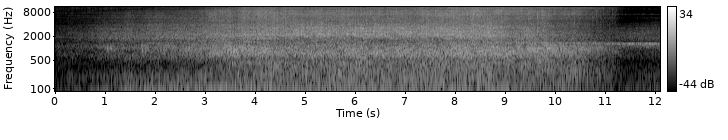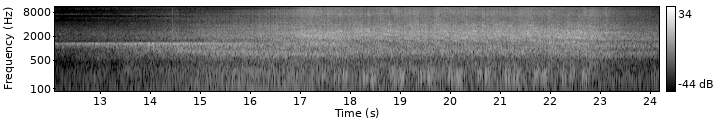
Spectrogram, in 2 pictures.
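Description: Two trains passing through at speed, one after the other. First a Frecciarossa 1000 (ETR 400) high-speed electric train rushes by, its sound swelling and then dropping away. After a short lull a second train passes, with a steady clatter of wheels over the rail joints.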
